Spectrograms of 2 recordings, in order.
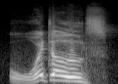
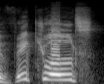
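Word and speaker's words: victuals: बड़ी गिनती में, बड़ी मात्रा में जो खाने पीने की चीजें हों, उन्हें हम बोलते हैं विटल्स, ना कि विक्चुअल्स।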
